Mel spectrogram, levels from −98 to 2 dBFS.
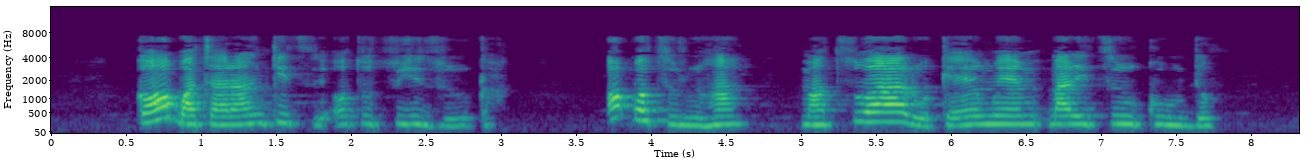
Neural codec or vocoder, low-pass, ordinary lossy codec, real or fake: none; 7.2 kHz; AAC, 48 kbps; real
